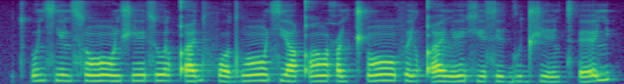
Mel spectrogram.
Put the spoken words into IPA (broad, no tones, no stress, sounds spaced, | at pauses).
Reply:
t͡sʼ o lʲ sʲ ã lʲ s ɔ̃ː lʲ ʃ ẽ s o l qʼ ɛ d f ɔ d ɡ ɔ̃ː sʲ a qʼ ɔ̃ː ħ ʊ lʲ t͡ʃʼ ɔ̃ː f ɛ lʲ qʼ ɛ l ẽ xʲ ɛ s ɪ ɡ u d ʃ eː l t͡sʼ ɛ lʲ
